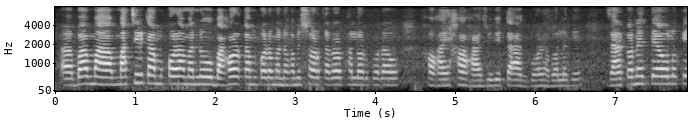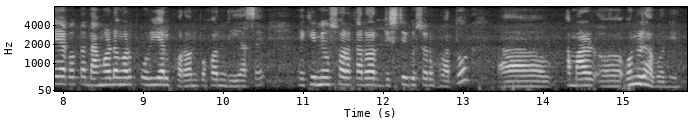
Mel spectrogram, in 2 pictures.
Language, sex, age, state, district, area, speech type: Assamese, female, 30-45, Assam, Kamrup Metropolitan, urban, spontaneous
